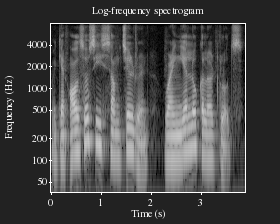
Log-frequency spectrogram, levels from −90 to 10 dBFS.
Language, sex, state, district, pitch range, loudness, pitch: English, male, Assam, Kamrup Metropolitan, 115-145 Hz, -17 LUFS, 125 Hz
